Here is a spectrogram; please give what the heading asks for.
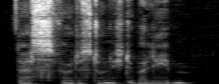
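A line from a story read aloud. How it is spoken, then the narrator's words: Murmured. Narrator (German): murmelte er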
